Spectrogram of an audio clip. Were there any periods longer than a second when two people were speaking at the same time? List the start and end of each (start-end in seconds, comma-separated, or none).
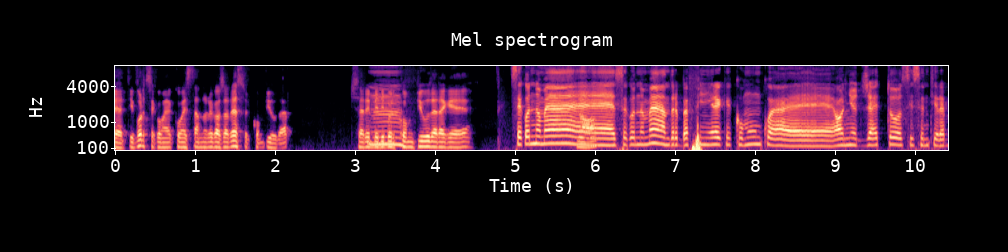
none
